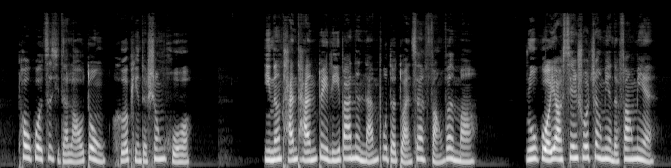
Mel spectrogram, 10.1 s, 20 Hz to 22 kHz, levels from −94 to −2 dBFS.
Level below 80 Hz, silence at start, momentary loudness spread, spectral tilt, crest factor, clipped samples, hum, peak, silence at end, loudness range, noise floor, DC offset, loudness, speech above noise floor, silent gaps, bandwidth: -52 dBFS; 0.3 s; 9 LU; -7 dB/octave; 18 dB; under 0.1%; none; 0 dBFS; 0.3 s; 4 LU; -76 dBFS; under 0.1%; -19 LUFS; 58 dB; none; 12.5 kHz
